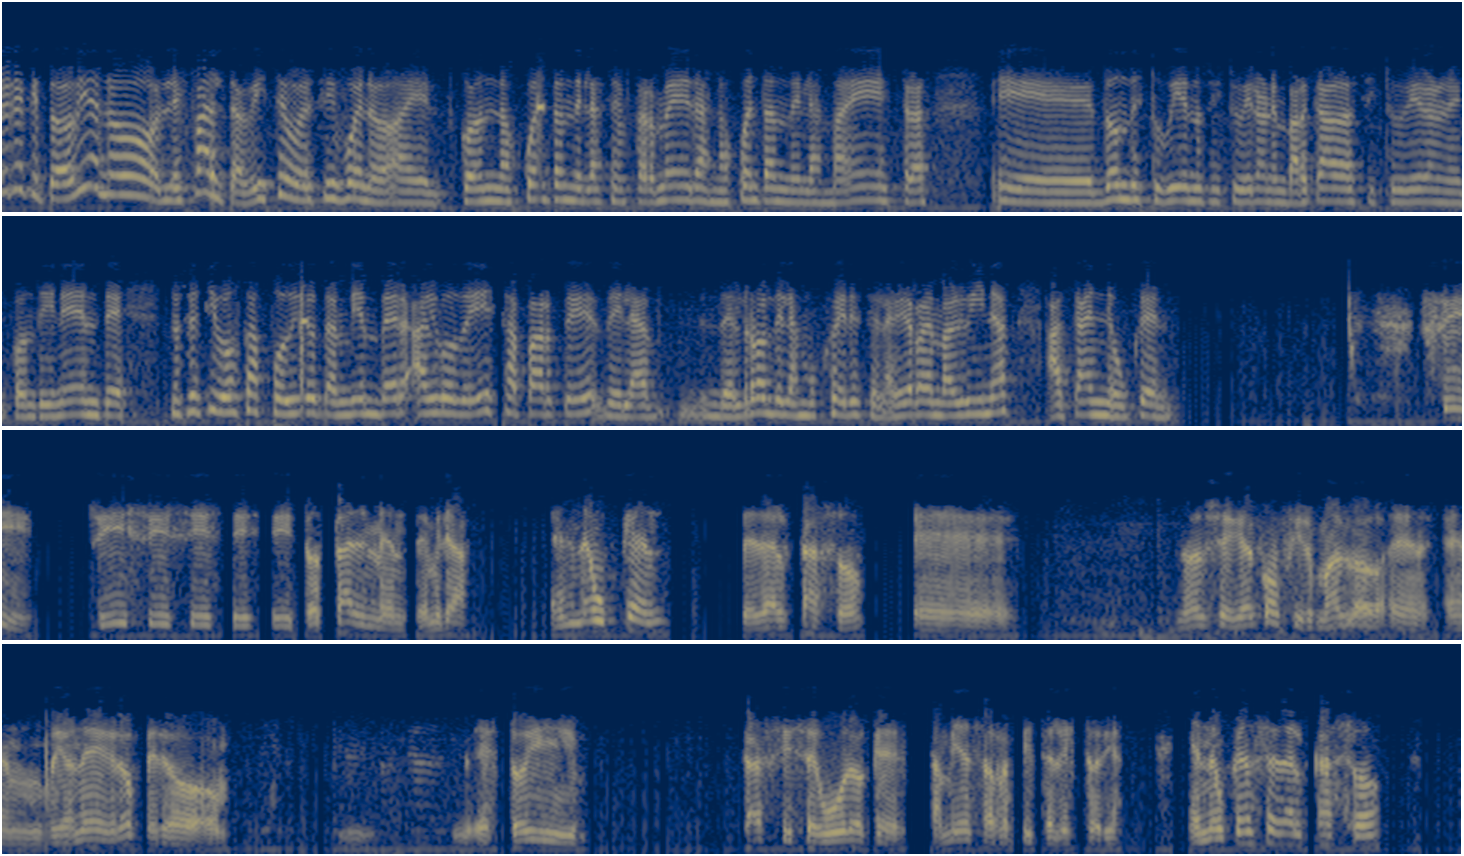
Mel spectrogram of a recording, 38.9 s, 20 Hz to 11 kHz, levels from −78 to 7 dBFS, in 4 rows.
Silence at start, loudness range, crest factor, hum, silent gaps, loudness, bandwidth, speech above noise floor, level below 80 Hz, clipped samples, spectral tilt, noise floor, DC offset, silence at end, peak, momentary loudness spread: 0 s; 4 LU; 20 dB; none; 35.24-35.31 s; -25 LUFS; 5.8 kHz; 35 dB; -62 dBFS; under 0.1%; -8.5 dB/octave; -60 dBFS; under 0.1%; 0.3 s; -6 dBFS; 9 LU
